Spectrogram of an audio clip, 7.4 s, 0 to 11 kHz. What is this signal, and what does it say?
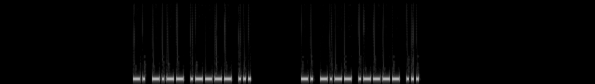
Morse code, heard as a keyed tone, about 40 wpm, 700 Hz. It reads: NY1S NY1S
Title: USA Call Signs - 4 Characters - Repeated 2x - 40wpm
